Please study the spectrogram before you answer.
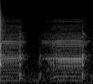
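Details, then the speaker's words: Quiet, steady electric buzz with soft rhythmic pulses from a Phanpy hands-free wearable electric breast pump in stimulation mode, levels two to three of eight, not too loud; breast pump running normally. "turn it on for you guys so that's how loud it is it's not too loud this is the stimulation mode on level two level three"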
